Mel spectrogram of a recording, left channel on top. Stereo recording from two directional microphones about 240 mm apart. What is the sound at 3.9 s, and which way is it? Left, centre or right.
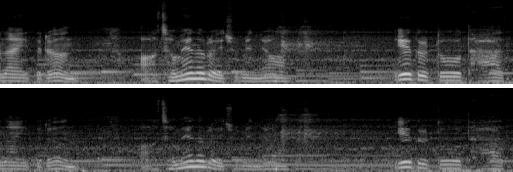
Speech, centre.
